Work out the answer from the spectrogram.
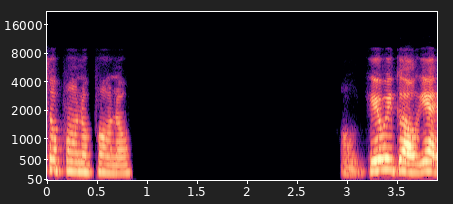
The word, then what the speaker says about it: Ho'oponopono: I think it's Ho'oponopono.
